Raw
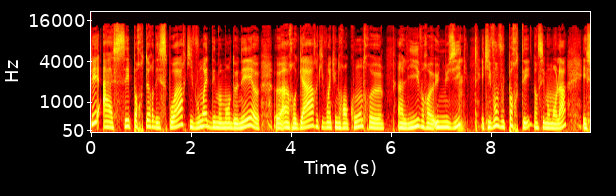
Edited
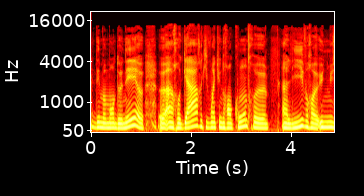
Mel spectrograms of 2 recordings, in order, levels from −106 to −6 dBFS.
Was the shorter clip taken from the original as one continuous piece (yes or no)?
yes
